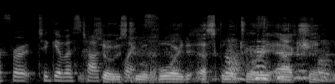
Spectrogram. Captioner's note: laughter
